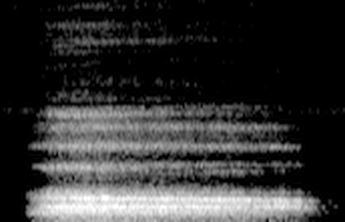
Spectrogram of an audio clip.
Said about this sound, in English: Let's take a deep breath in through the nose, out from your mouth.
